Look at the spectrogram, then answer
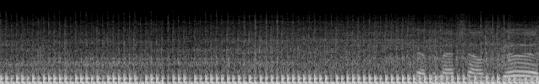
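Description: A Kove 450 Rally motorcycle idles in neutral with a steady, rapid exhaust thump that holds close and loud throughout. A voice briefly comes in over the engine near the end.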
